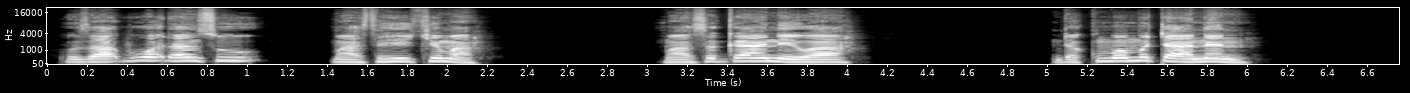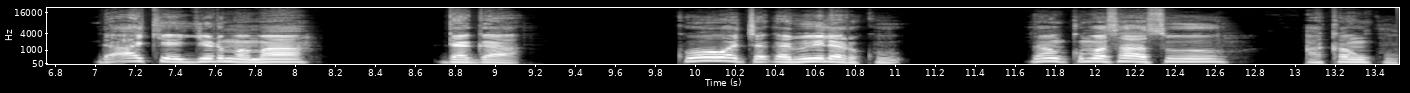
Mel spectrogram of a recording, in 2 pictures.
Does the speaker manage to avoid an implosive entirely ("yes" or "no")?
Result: no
